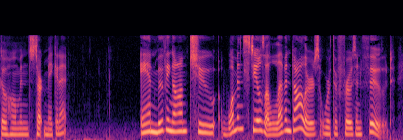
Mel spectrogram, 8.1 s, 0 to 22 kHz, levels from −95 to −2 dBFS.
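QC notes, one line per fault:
No faults heard.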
